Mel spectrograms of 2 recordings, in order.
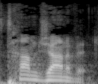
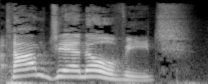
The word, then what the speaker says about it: Tomjanovich: I believe it's Tomjanovich. – Tomjanovich. – I believe don't correct him. Oh, yeah. He knows how it's pronounced. – Okay, sorry. – I do. – Yeah. – Tomjanovich.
